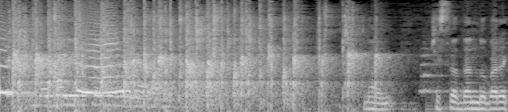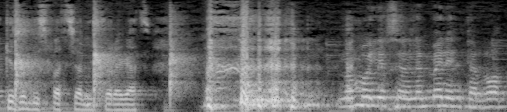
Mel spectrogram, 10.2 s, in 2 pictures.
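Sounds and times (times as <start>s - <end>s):
crowd applause: 0.0s - 3.9s
speech: 0.6s - 1.0s, 3.7s - 10.1s
laughter: 7.1s - 8.4s.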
